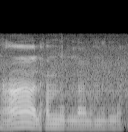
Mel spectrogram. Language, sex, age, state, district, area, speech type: Urdu, male, 30-45, Bihar, Gaya, urban, spontaneous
